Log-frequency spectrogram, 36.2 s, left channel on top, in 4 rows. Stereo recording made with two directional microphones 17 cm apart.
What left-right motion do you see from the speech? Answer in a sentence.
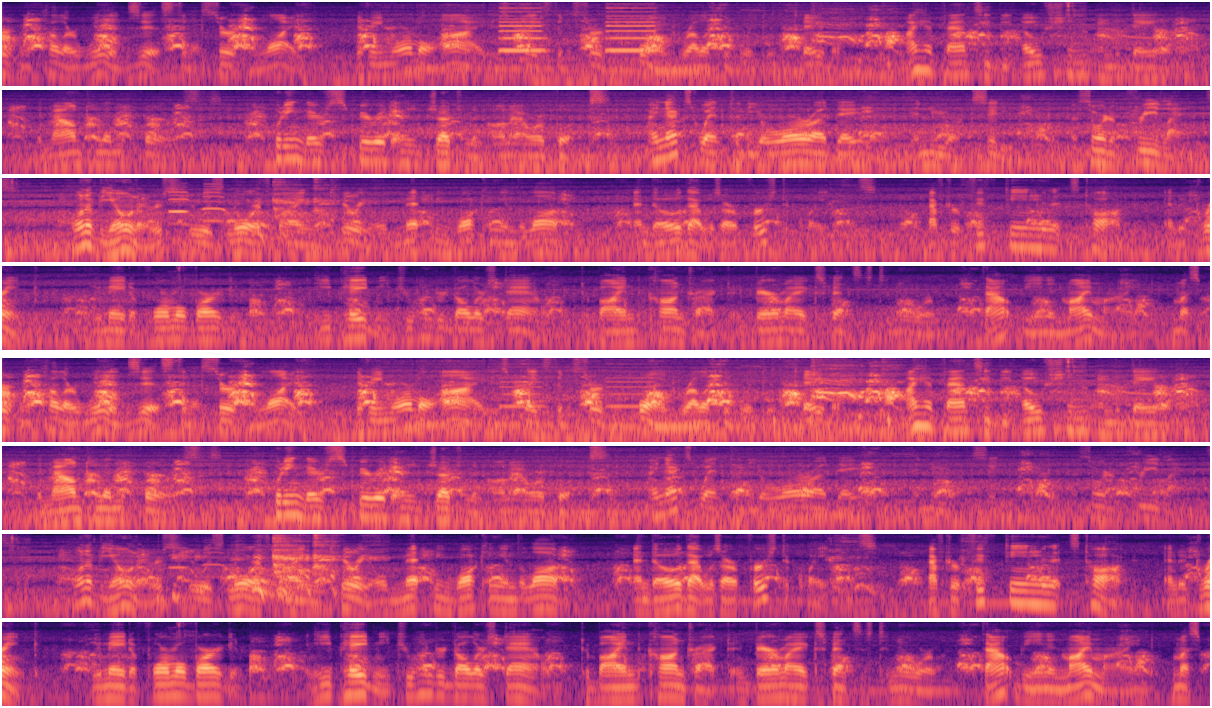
You can hear the speech move from right to left and back again.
